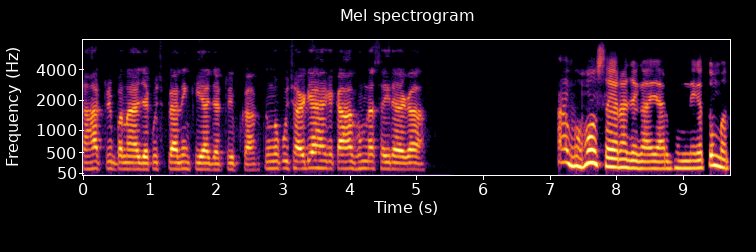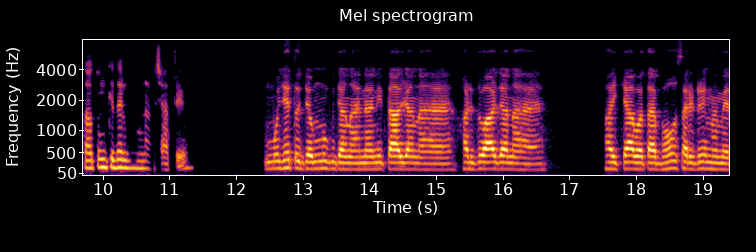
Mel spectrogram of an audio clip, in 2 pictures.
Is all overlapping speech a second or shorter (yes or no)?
yes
